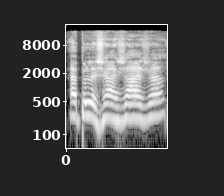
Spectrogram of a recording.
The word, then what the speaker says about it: Appalachia: Is that how you say it? Appalachia? – Appalachia. – Yeah, exactly. West Virginia.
